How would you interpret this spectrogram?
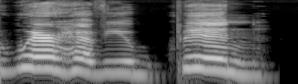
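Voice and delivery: high, drawn-out exclaimed question; crying out. A narrator's reading. Evangeline cries out to long-absent Iris, high and drawn out. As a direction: stretch it out in an eager high cry. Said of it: "she cried".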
